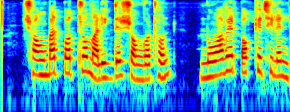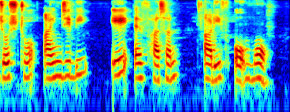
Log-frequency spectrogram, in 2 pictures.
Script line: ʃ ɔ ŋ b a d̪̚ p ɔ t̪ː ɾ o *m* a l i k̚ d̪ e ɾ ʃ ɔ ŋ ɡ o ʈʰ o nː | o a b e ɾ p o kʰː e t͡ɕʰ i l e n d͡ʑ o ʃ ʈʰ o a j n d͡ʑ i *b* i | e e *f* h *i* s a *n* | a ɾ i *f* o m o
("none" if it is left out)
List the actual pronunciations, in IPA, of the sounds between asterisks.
m, b, f, a, n, f

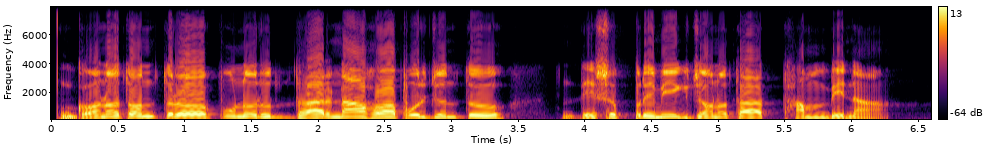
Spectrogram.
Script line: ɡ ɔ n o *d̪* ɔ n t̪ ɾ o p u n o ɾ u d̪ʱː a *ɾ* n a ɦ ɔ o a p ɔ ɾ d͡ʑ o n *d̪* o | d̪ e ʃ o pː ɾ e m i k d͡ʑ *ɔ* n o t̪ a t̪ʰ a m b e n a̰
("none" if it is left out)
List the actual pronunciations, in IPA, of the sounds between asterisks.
t̪, ɾ, t̪, ɔ

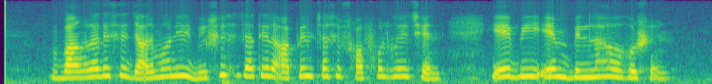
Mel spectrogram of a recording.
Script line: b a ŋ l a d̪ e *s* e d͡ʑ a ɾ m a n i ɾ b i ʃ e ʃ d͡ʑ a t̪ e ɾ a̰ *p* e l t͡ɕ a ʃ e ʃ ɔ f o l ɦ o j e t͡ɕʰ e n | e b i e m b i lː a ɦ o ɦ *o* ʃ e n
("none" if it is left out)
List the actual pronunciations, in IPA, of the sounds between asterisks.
ʃ, p, o

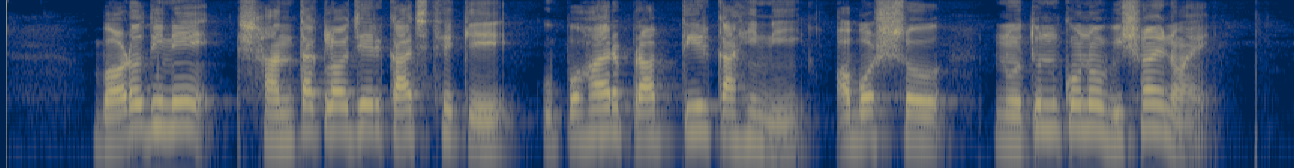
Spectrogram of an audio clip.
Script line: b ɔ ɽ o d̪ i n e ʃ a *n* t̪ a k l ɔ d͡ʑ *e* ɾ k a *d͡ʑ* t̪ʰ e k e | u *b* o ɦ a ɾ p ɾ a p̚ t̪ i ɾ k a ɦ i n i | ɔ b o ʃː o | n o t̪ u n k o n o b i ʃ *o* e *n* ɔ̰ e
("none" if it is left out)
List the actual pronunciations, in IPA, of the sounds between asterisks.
n, e, d͡ʑ, p, ɔ, n

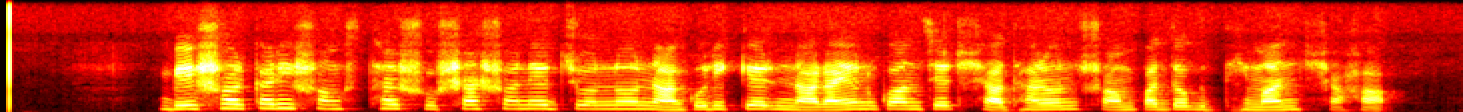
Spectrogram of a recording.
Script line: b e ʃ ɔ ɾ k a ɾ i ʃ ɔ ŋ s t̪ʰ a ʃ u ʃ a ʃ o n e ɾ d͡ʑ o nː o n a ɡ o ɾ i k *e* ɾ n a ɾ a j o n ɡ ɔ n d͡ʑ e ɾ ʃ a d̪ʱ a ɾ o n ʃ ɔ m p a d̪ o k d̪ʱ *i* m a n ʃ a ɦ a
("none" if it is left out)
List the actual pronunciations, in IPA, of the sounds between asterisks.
e, i

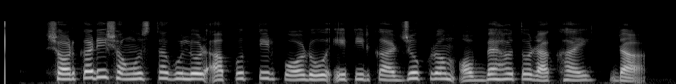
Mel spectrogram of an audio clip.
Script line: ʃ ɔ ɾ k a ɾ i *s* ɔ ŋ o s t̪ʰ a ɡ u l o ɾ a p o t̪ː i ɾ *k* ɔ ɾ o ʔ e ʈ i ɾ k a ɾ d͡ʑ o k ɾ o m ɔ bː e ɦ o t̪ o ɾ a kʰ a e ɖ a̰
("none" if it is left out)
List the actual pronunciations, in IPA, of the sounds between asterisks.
ʃ, p

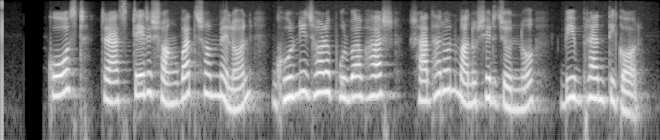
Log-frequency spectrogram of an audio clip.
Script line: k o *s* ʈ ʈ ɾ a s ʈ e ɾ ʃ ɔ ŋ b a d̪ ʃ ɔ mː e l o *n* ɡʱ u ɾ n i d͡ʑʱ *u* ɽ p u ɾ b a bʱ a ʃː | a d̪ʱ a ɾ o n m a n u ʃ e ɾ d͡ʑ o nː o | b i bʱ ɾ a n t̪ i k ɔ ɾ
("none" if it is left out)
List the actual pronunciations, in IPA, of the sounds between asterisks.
s, n, ɔ

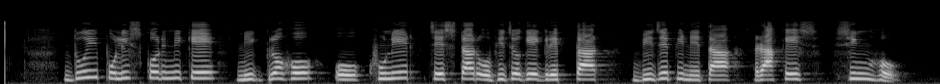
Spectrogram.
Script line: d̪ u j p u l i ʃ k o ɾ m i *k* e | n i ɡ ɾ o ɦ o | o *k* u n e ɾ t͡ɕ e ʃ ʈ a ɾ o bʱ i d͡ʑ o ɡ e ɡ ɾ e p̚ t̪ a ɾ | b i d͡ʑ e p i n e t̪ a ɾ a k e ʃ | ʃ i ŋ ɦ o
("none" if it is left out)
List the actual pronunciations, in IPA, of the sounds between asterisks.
k, kʰ

